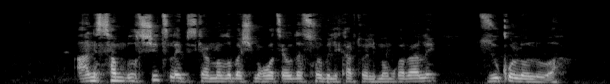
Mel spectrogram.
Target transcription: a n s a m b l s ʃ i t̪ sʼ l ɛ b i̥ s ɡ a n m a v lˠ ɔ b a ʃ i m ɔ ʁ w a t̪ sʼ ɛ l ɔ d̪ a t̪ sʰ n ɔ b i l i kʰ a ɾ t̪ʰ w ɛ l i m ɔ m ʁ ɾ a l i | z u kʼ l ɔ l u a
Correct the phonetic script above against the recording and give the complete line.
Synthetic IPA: a n s a m b l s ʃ i t̪ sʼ l ɛ b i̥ s ɡ a n m a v lˠ ɔ b a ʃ i m ɔ ʁ w a t̪ sʼ ɛ ɔ d̪ a t̪ sʰ n ɔ b i l i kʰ a ɾ t̪ʰ w ɛ l i m ɔ m ʁ ɾ a l i | z u kʼ l ɔ l u a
